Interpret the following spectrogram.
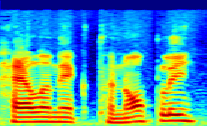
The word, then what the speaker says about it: Hellenic Panoply: look at another mod this one is called helenic penopoly that's how you pronounce it so what this mod does is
